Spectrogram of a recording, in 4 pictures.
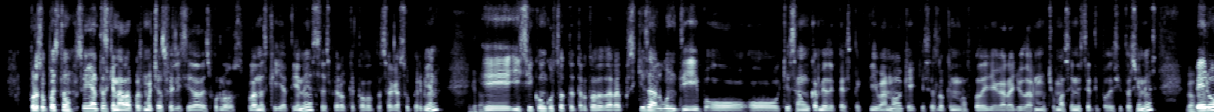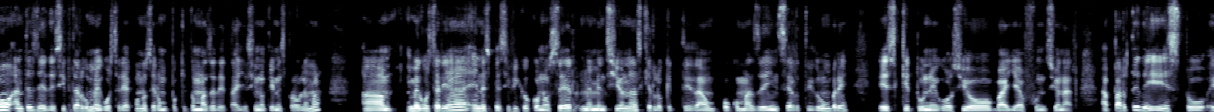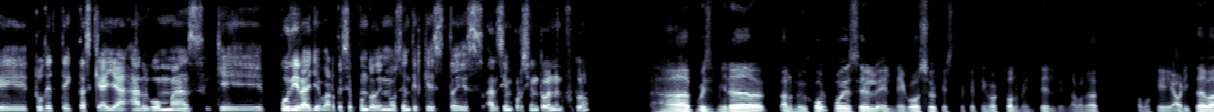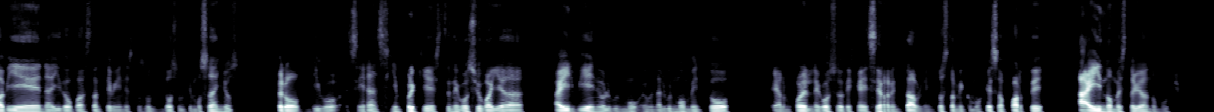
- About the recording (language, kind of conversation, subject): Spanish, advice, ¿Cómo puedo aprender a confiar en el futuro otra vez?
- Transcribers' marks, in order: unintelligible speech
